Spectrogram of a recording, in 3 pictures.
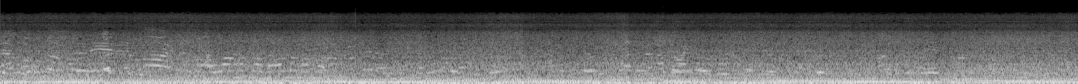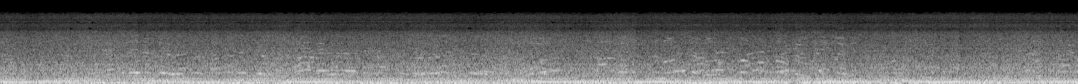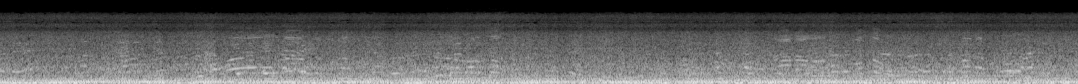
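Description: Passenger launch MV Green Line-2 under way: its engines drone steadily beneath the loud rush of the propeller wake churning white behind the stern. Voices can be heard under the noise.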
